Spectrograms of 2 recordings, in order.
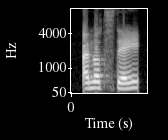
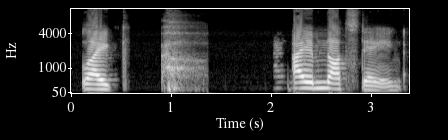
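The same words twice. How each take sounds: First: Said in the usual way. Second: Sigh, then very slow with the stress on "am" in "I am not staying"; sigh, then lean hard on "am" in "I am not staying", slowly; firm insistence. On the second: Retold or imitated. Retelling refusing the girl's offer to stay, sighing, slow stress on "am". Insisting she will leave.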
